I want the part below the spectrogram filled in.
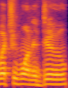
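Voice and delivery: ordinary talk, nothing marked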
